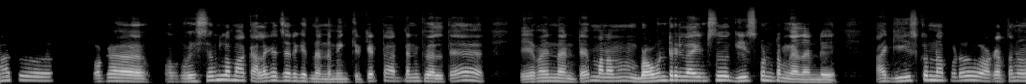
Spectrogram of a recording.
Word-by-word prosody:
మాకు 185 +3 -4 0.7
ఒక, 145 +2 -8 0.6
ఒక 135 - -12
విషయంలో 195 +8 +2
మాకలాగే 165 -2 +1
జరిగిందండి 150 -8 -1
మేము 130 0 -3
క్రికెట్ 155 +7 -3
ఆడడానికి 160 0 -4
వెళ్తే 140 +1 0 0.7
ఏమైందంటే 145 -2 0
మనం 165 -1 +2 0.3
బౌండరీ 185 +7 +4
లైన్సు 175 +2 +2 0.2
గీసుకుంటాం 175 -1 0
కదండీ. 115 -1 +1 0.5
ఆ - - -1
గీసుకున్నప్పుడు 185 +1 0 0.2
ఒకతను 165 +3 -2
160 Hz, 110 wpm, -23 LUFS, 145-180 Hz, 0.7 s, బౌండరీ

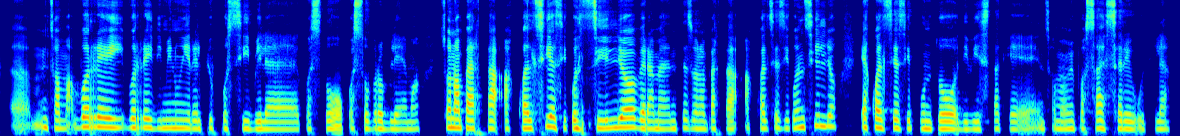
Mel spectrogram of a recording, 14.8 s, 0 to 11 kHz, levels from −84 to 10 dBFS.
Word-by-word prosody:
Uhm, 275 -3 -10
insomma, 195 -3 -2
vorrei 230 -1 +5
vorrei 215 0 +2
diminuire 200 -1 -1
il 190 - -4
più 200 - -9
possibile 180 -2 -3
questo 95 - -2
questo 185 0 -2
problema. 180 -1 -3 0.2
Sono 215 -1 +5
aperta 195 -2 +3
a - - -5
qualsiasi 200 +2 +3
consiglio, 215 +1 +4
veramente, 190 0 -1
sono 190 -1 -4
aperta 185 +1 -4
a - - -13
qualsiasi 190 +1 -5
consiglio 240 +4 0 0.3
e 220 - +1
a - - +2
qualsiasi 200 -3 +1
punto 185 -1 +2
di 175 0 -6
vista 180 +1 -6
che, 180 0 -14
insomma, 185 -1 -7
mi 185 0 -2
possa 195 +1 -3
essere 185 0 0
utile. 180 +1 -7
190 Hz, 140 wpm, -23 LUFS, 180-210 Hz, 0.3 s, vorrei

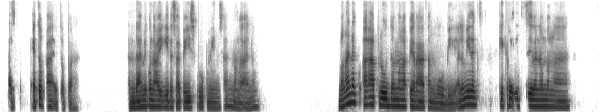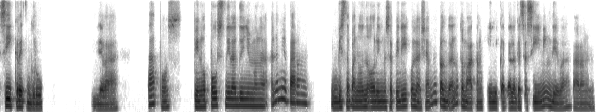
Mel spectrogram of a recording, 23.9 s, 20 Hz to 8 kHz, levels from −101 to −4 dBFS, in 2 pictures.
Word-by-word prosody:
Tas, - - -4 0.4
eto - - +2
pa, - - -1
eto - - -10
pa. 85 +1 -8 1.0
Ang 105 0 0
dami 115 +3 +4
kong 125 -1 +2
nakikita 115 -1 0
sa 110 -1 -2
Facebook 110 0 -1
minsan, 100 +4 -5
mga 95 -6 -4
ano 105 +5 -7 1.6
mga 130 +8 +3
nag-a-upload 155 -6 +4
ng 130 - +3
mga 125 0 +3
piratang 110 -3 +1
movie, 90 -1 -2
alam 125 +5 +1
mo - - +3
yung 155 -1 +3
nagke-create 135 -2 -3
sila 130 -2 +4
ng 125 0 +2
mga 120 -2 -1 0.8
secret 125 -4 +6
group 90 -1 0 0.9
'di 80 0 -3
ba? 80 +3 -4 0.6
Tapos 160 -9 -3 0.2
pinopost 120 +5 +2
nila 135 -1 +3
dun 135 0 +3
yung 130 - 0
mga 130 0 -3
alam 215 +5 -2
mo 265 - -1
yung 225 - -10
parang 195 -1 +1 0.5
imbes 110 +3 0
na 115 - +1
panonoorin 115 -1 +2
mo 110 - +1
sa 110 0 -3
pelikula, 120 -2 0
siyempre 170 - -4
pag 130 - +2
ano 190 - -2
tumatangik 105 - -2
ka - - 0
talaga - - +1
sa - - -6
sining 110 +7 -1
'di 100 -5 0
ba? 95 +6 -6
Parang 90 -5 -7
115 Hz, 145 wpm, -23 LUFS, 105-130 Hz, 1.6 s, secret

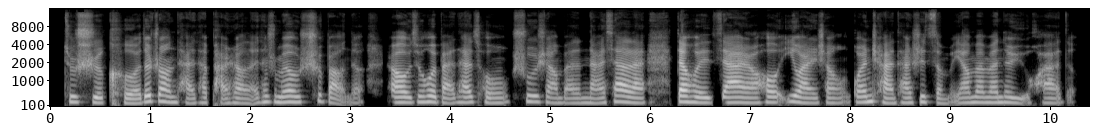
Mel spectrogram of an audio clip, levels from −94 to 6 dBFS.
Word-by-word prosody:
就 210 - -1
是 195 -2 +1
壳 165 -3 -1
的 220 - +4
状 230 -4 +2
态， 175 -4 -5
它 185 +1 -5
爬 165 - -4
上 175 -2 -2
来 165 +1 -7
它 210 - -4
是 215 -1 -4
没 200 - +2
有 210 0 +3
翅 225 +3 -4
膀 225 - -2
的， - - -12 0.2
然 195 -2 +4
后 195 0 +4
就 210 +2 -2
会 215 -1 +4
把 180 -4 -2
它 200 0 +1
从 185 -1 -5
树 225 -1 -3
上 190 -4 -3
把 175 - -5
它 175 - -5
拿 175 0 -2
下 215 +3 +4
来 185 -2 +2 0.3
带 220 -1 +10
回 195 -3 +2
家， 195 0 +5
然 185 0 +1
后 205 -1 +1
一 230 - -5
晚 180 -3 +2
上 180 +1 -5
观 205 +2 +2
察 185 -7 +1
它 185 0 -2
是 210 +3 -2
怎 180 -5 -7
么 - - -14
样 185 +1 -2
慢 195 0 0
慢 195 0 0
地 200 -1 -1
羽 175 - -5
化 180 -1 -4
的。 190 - -20
195 Hz, 300 characters per minute, -22 LUFS, 180-210 Hz, 0.3 s, 带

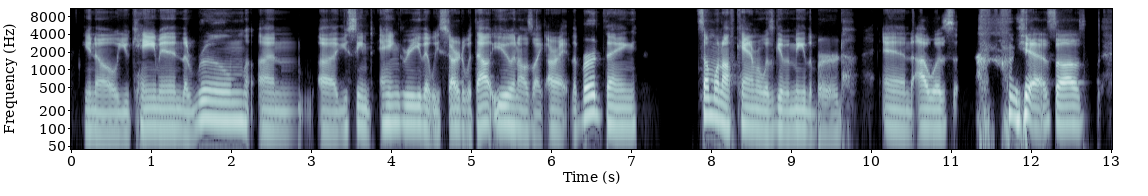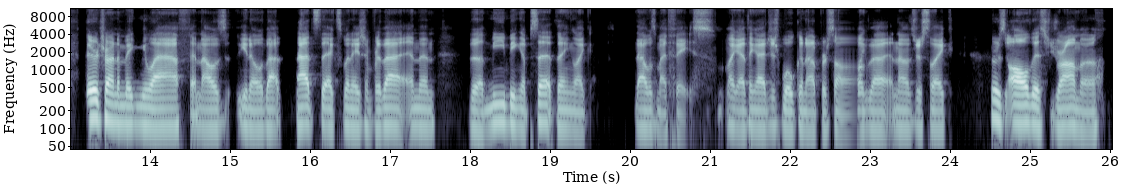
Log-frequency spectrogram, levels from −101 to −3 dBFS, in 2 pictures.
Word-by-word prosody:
you 100 - -1
know, 95 -1 -2
you 95 0 -3
came 110 +2 +5
in 105 0 +2
the 95 -1 0
room 140 +2 -1
and, 100 -2 -4 0.2
uh, 100 -2 +1
you 105 +2 -8
seemed 115 -4 -2
angry 125 -1 0
that 115 -2 0
we - - -7
started 105 +1 0
without 115 +5 +3
you," 125 -1 +1
and 115 -1 -1
I - - -3
was, 100 -1 -7
like, 90 -2 -6
"Alright, 105 -2 -1
the 100 - -8
bird 170 - +3
thing, 115 -2 0 0.8
someone 165 -3 +3
off 115 - +3
camera 110 -4 +4
was 100 -1 -3
giving 105 -3 0
me 105 0 +3
the 95 -2 -7
bird, - - -8 0.5
and 105 -3 -2
I 110 - +4
was" 110 +1 -1 0.8
Yeah, 140 -7 +5
so 130 -2 +2
I 120 0 +6
was 120 +4 -3 0.5
"They're 150 +1 +8
trying 145 -3 +4
to 125 - 0
make 120 -1 -1
me 120 - -3
laugh 110 +1 +3
and 105 - -3
I 105 - +2
was" 105 +3 -5
you 115 - -3
know, 105 -1 -2
that 110 0 0 0.2
that's 120 +1 +4
the - - 0
explanation 110 0 -3
for 105 - -1
that, 115 0 +3
and 110 +1 -5
then 105 -1 -5 0.4
the 100 -2 -1
me-being-upset 125 +1 -1
thing, 105 -2 -3
like, 95 -2 -6 0.5
that 105 0 0
was 100 0 -6
my 90 - -5
face, - - -6
like, 115 -3 0
I 100 0 +3
think 105 +1 -2
I - - +4
had 100 - 0
just 110 +1 -3
woken 100 -1 -2
up 95 0 -2
or 95 - -4
something 85 -2 -7
like 100 0 -3
that, 100 -1 -1
and 105 - -5
I 105 - -2
was 100 - -11
just, 105 +1 0
like, 100 -1 -2 0.5
"There's 140 -4 0
all 125 0 +7
this 120 -2 0
drama." 110 -4 +1
110 Hz, 205 wpm, -24 LUFS, 100-120 Hz, 0.8 s, They're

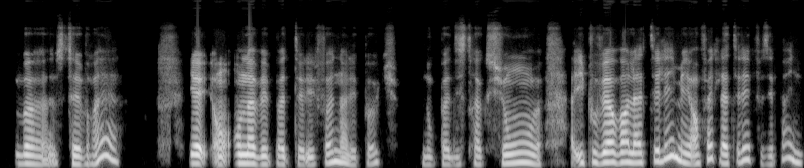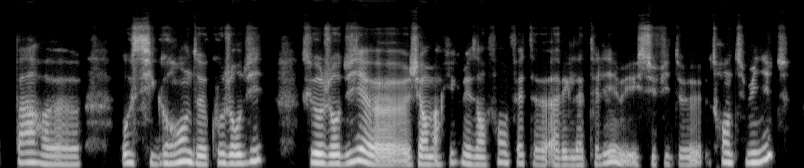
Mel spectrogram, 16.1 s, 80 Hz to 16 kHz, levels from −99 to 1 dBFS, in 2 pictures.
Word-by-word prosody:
Bah, 180 -2 +3
c'est 175 -3 +1
vrai. 175 - -1 0.9
Il 190 - +5
y - - +12
a - - +5
on - - +2
on 190 -1 +8
avait 170 -2 +6
pas 170 0 -1
de - - -7
téléphone 185 +7 0
à - - +3
l'époque, 175 +6 -8 0.2
donc 160 -1 -9
pas 165 - -3
de - - -9
distraction. 185 +4 +1
Heu, - - -3 0.3
il 190 - +1
pouvait 210 0 +5
avoir 215 0 +8
la 205 -1 +5
télé, 235 +10 +3
mais 210 -10 +5
en 180 - +3
fait 280 +7 -1
la 185 -2 +4
télé, 210 +7 -1
elle 270 - -4
faisait 170 -1 -10
pas 285 - -9
une 230 -8 0 0.2
part, 205 -2 -4
heu, 170 -1 -6 0.4
aussi 195 0 -3
grande 190 0 -2
qu'aujourd'hui. 195 +7 -3 0.4
Parce - - -16
qu'aujourd'hui, 195 +3 +1
heu, 80 - 0
j'ai - - -2
remarqué 170 +5 -5
que 210 - -27
mes 175 -2 -5
enfants 165 +6 -8
en 205 - -8
fait, 185 -3 -12
heu, 160 -1 -8
avec 155 -1 -7
la 155 0 -8
télé 180 +7 -8
il - - -7
suffit 165 +2 -10
de 160 -1 -8
30 210 -1 -6
minutes. 320 - -3
185 Hz, 215 wpm, -22 LUFS, 170-210 Hz, 0.9 s, y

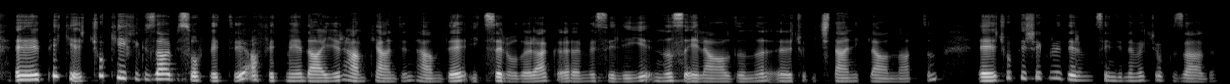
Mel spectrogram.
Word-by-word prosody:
Eee, 210 +3 +9
peki, 395 +1 +2
çok 400 -2 -1
keyifli, 290 -8 +1
güzel 240 +1 +4
bir 230 - -12
sohbetti 185 -1 +2
affetmeye 170 -4 -4
dair. 155 +2 +1
Hem 165 -6 +1
kendin 155 +3 -5
hem 140 -4 -6
de 165 +6 +4
içsel 155 +2 +2
olarak, 140 +5 -4
eee, 140 0 -5
meseleyi 150 +2 -6
nasıl 170 +1 +6
ele 145 -1 -3
aldığını, 140 +4 -8
ııı, 155 -1 -3
çok - - -20
içtenlikle 150 -1 -4
anlattın. 140 - -11 0.4
Eee, 175 +2 +7
çok 300 +5 -13
teşekkür 295 0 -8
ederim, 215 -9 -1
seni 180 -1 -7
dinlemek 170 +2 -12
çok 195 0 -13
güzeldi. 145 -3 -9
165 Hz, 155 wpm, -22 LUFS, 145-195 Hz, 0.4 s, Eee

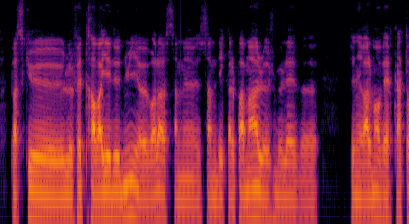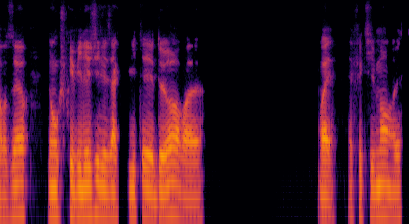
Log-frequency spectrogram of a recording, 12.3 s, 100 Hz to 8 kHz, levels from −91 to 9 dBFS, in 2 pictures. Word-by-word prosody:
parce - - -3
que 90 -3 +1
le 85 0 -1
fait - - -1
de - - -21
travailler 95 +1 +5
de 95 0 +1
nuit, 105 +3 -1
heu, 85 - 0
voilà 85 +1 +2
ça - - -10
me 80 -1 -7
ça 80 - -5
me 80 - -7
décale 85 -1 -4
pas 90 - +3
mal, 95 0 +2
heu, 85 - -3
je 90 - -12
me 85 -1 -7
lève, 85 -2 -4
heu, 80 0 -9 0.5
généralement 85 +1 +1
vers 85 -2 -2
14:00 105 +5 -1 0.3
donc 100 -2 +1
je - - -15
privilégie 100 +2 +1
les 100 -1 0
activités 95 0 0
dehors, 95 0 +3
heu 85 +1 0 1.7
Ouais 90 0 +3 0.2
effectivement 100 +1 -1
oui 95 0 -2
90 Hz, 170 wpm, -23 LUFS, 85-100 Hz, 1.7 s, travailler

